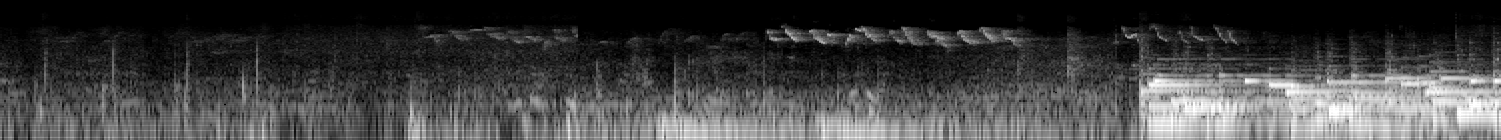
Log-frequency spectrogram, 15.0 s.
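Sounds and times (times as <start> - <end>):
songbird chirping: 4.1 - 15.0.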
